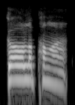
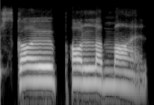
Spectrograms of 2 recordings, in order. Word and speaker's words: scopolamine: So it's pronounced Scolopine. Oh, Jesus. I'm not nut. I want to say Scolopine. No, Scopolamine. Scopolamine. There you go, Scopolamine.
